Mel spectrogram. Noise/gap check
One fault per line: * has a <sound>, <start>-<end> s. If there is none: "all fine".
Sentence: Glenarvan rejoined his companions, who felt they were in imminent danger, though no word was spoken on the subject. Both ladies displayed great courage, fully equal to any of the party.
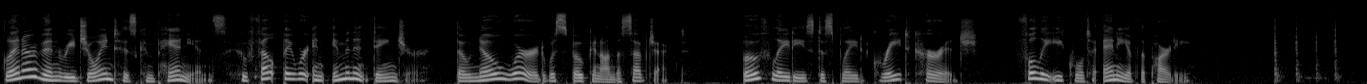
* has a tap, 12.7-13.4 s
